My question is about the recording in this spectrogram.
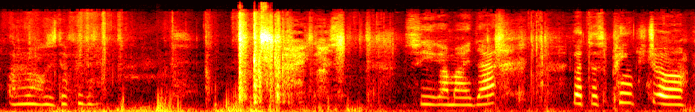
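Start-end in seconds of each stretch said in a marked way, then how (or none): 1.6-3.5 whispering. Real, not acted. Hiding, whispering to camera.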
